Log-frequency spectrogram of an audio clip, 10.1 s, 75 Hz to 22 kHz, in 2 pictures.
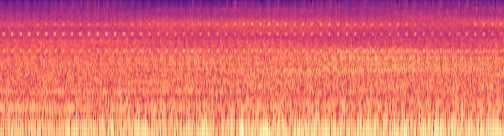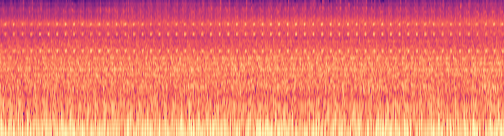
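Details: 2013 Honda CBR250R ABS, six months old, 2500 km, one week after second service and synthetic Honda oil change: at idle a fast, uneven metallic rattle about four per second from engine/gearbox; service center unable to diagnose.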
